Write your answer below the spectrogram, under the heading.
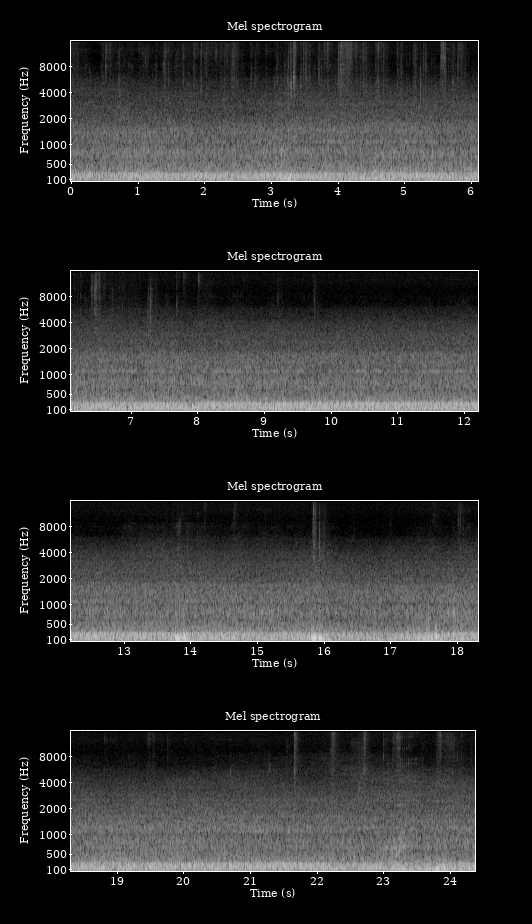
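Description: Steady road and engine noise heard from inside a car's cabin at highway speed, with two brief thumps a little past halfway.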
